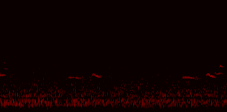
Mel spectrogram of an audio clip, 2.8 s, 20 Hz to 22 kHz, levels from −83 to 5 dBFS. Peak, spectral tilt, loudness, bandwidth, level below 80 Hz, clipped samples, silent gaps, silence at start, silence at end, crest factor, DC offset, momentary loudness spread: -56 dBFS; -2 dB/octave; -67 LUFS; over 20 kHz; under -90 dBFS; under 0.1%; none; 0 s; 0 s; 14 dB; under 0.1%; 1 LU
